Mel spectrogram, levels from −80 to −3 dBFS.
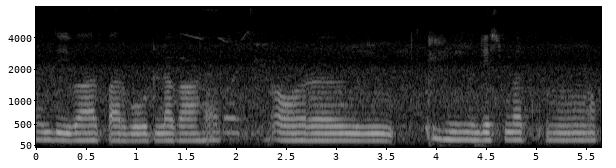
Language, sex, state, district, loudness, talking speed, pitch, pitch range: Hindi, female, Uttar Pradesh, Etah, -38 LUFS, 115 wpm, 155 Hz, 150-165 Hz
